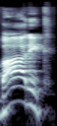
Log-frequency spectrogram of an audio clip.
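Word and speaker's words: بارك: আমরা এখানে পড়েছি আল্লাহুম্মা সল্লি, এখানে পড়বো আল্লাহুম্মা বারিক। এখানে পড়েছি কামা সল্লাইতা, এখানে পড়বো কামা বারাকতা। তাহলে এইটা আমি উচ্চারণ করে দিচ্ছি, আপনারা লক্ষ্য করুন।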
